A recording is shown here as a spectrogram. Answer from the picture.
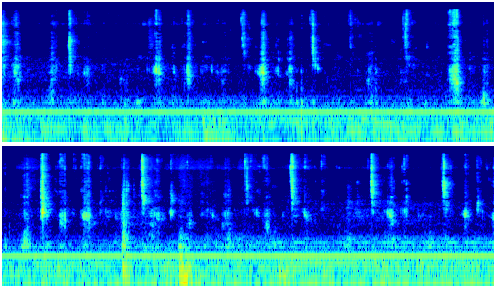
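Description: A person chewing and crunching food close to the microphone: faint, irregular crunches and mouth clicks, over a steady low hum.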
